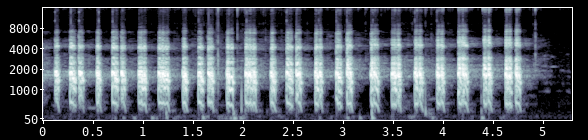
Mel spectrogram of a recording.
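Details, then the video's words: Chukar partridge from Pakistan calling a brisk series of about twenty-four harsh chuk notes, slightly uneven in spacing, ending in silence near the five-second mark. "Chokor Partridge voice | Chokor ki awaz"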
